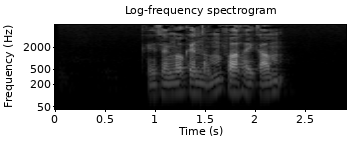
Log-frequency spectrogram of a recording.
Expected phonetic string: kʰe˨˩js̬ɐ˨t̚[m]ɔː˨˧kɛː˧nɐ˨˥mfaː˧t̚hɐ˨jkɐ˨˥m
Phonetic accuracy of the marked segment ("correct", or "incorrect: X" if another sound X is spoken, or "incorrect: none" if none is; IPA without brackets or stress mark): incorrect: ŋ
